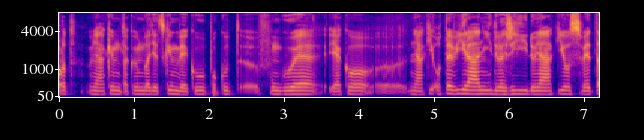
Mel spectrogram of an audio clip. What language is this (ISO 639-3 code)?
ces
